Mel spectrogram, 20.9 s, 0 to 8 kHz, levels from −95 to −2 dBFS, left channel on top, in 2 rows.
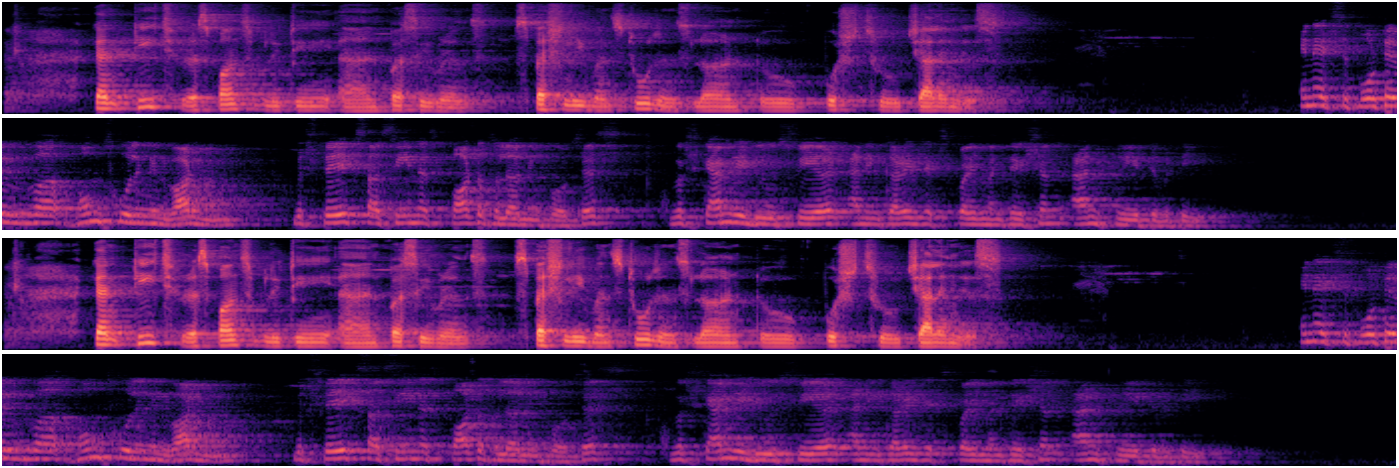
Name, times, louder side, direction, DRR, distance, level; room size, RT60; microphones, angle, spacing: voice 1, 0.1-7.5, right 4 dB, 40° right, 14 dB, 0.4 m, -30 dB
voice 2, 9.7-12.2 12.6-15.1 15.5-19.4, left 2 dB, 50° left, 3 dB, 0.7 m, -41 dB
12.5 x 6.8 x 6.9 m, 1.3 s
head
